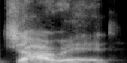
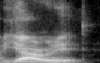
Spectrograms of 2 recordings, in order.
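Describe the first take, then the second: First: The name begins with a J sound. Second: The name begins with a Y sound. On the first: The speaker calls it wrong. "if you call it Jared" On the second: The speaker calls it right. "there wasn't a J there, there was a Y there"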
